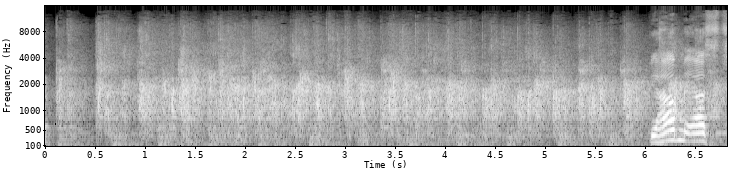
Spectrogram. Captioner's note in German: Beifall SPD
